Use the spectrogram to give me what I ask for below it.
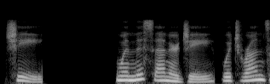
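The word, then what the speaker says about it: qi: force or energy called chi or chi pronounced chi when this energy which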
